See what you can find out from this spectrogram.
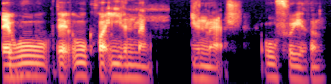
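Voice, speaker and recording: A man's voice: mid-range voice, level tone, brisk, no echo, studio quality. A man co-hosting a podcast, talking casually as he reviews and gives his opinions. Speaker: podcast co-host.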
